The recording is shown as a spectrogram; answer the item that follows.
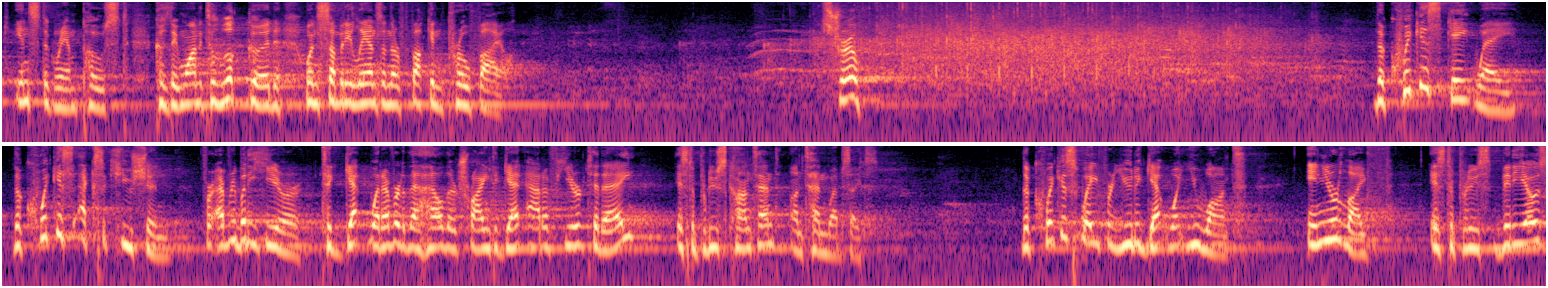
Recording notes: A segment of a keynote I gave 4 years ago in London, England!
